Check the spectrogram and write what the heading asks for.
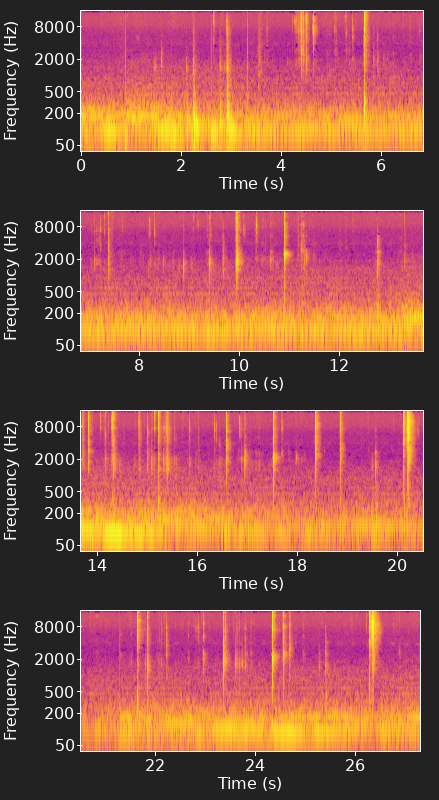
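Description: Scattered small clicks and taps of hard clear plastic phone-grip parts being handled, set down and pressed together, over a low steady hum.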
